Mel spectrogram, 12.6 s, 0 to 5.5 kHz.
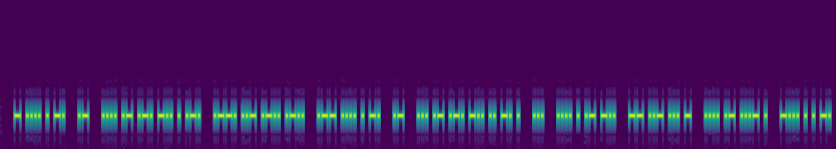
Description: Morse code, heard as a keyed tone, about 40 wpm, 600 Hz. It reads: THEN A HARDER PULL WHEN A SARDINE S HEAD MUST HAVE BEEN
